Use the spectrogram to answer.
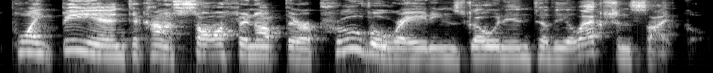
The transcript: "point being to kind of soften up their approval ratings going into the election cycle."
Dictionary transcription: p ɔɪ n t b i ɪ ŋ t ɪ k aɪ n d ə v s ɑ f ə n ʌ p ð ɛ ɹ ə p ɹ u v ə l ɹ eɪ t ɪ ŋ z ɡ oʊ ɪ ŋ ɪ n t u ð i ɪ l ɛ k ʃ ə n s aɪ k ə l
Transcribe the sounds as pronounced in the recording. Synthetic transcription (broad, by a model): p ɔɪ n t b i ɪ ŋ t ɪ k aɪ n d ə s ɑ f ə n ʌ p ð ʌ ɹ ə p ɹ u v l ɹ eɪ t ɪ ŋ z ɡ oʊ ɪ ŋ ɪ n t u ð i ɪ l ɛ k ʃ ə n s aɪ k l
